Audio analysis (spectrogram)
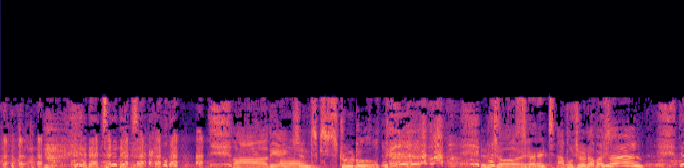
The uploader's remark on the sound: Live in Toronto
